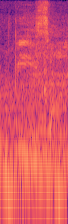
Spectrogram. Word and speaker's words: Pisa: Say it like you're angry. Pisa.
